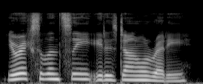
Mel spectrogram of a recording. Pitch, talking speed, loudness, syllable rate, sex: 205 Hz, 175 wpm, -17 LUFS, 6.0 syllables/s, female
